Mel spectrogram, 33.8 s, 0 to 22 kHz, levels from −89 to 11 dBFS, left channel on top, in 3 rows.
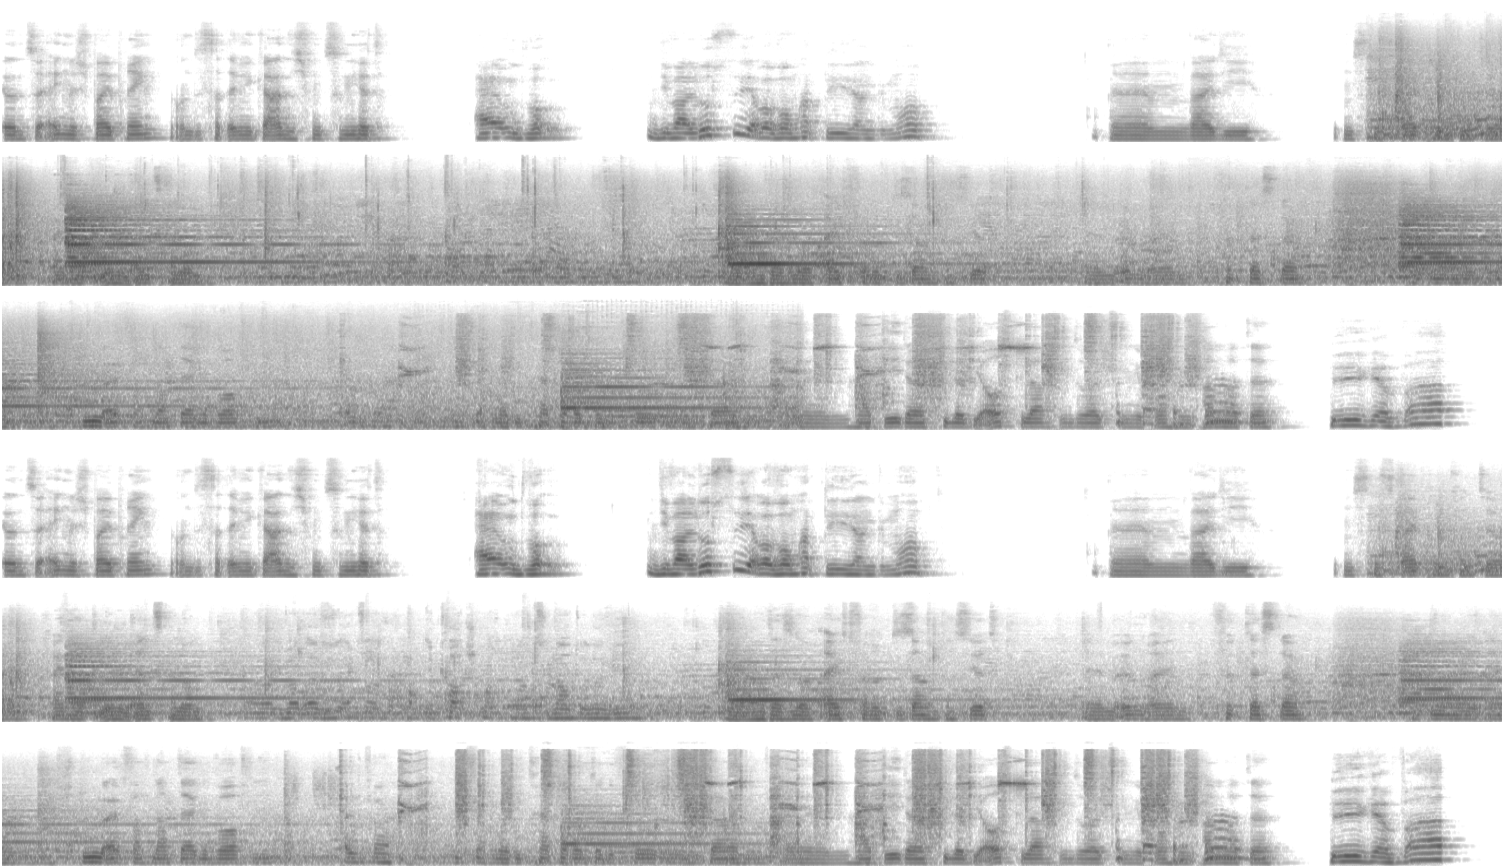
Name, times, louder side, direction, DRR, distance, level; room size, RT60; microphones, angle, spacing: voice 1, 0.0-2.9 8.3-9.4 10.1-12.8 16.7-18.8 19.4-21.1 21.8-24.5 25.9-32.0, equal, ahead, 0.5 m, -36 dB
voice 2, 3.6-4.2 4.8-7.0 9.2-9.3 13.1-16.2 19.4-19.5 25.0-25.5 31.1-31.9 32.5-33.3, right 4 dB, 75° right, 0.6 m, -37 dB
sound 1, 10.2-28.5, left 6 dB, 90° left, 0.4 m, -32 dB
sound 2, 24.6-25.1 25.5-26.8 27.2-31.5, right 5 dB, 35° right, 1.5 m, -35 dB
14.5 x 6.5 x 2.4 m
head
